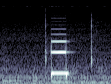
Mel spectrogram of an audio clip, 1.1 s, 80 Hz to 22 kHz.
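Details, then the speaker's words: Philips HeartStart HS1 AED during battery-insertion self-test: a click as the flashing orange shock button is pressed, then a brief steady confirmation beep before the automatic self-test runs. "when the interactive part of the self-test is complete the defibrillator runs the automatic part of the self test"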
